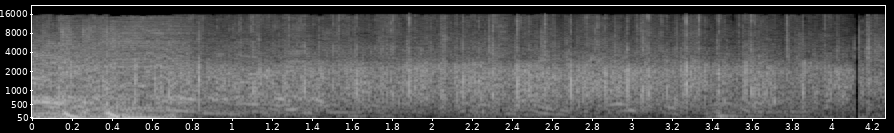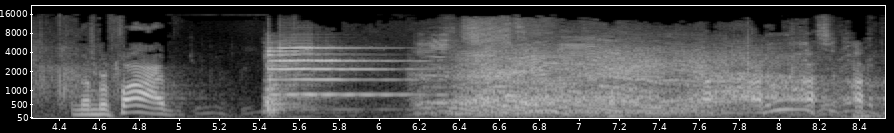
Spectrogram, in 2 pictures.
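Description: An audience applauds and cheers.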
